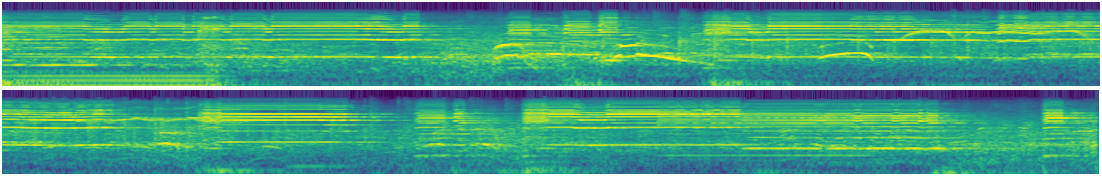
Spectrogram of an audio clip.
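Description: A live rock band playing an instrumental passage: held lead notes with sliding pitch bends over sustained chords. The heavy low bass drops out about two seconds in.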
